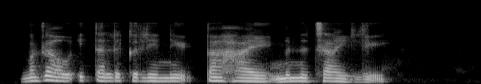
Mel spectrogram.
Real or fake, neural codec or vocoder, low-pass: fake; codec, 16 kHz, 0.8 kbps, ZipCodec; 7.2 kHz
